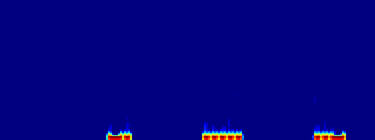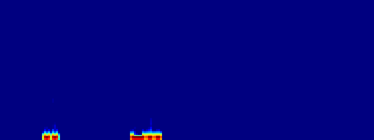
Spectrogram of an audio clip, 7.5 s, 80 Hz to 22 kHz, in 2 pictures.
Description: Morse code, heard as a keyed tone, about 29 wpm, spaced as for 10 wpm, 700 Hz. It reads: N5UID
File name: Lesson 18g - Letter m - Call Signs 30wpm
